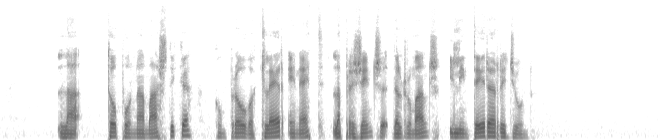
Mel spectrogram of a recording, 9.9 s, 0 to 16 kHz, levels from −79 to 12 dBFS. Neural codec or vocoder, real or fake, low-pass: none; real; 14.4 kHz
